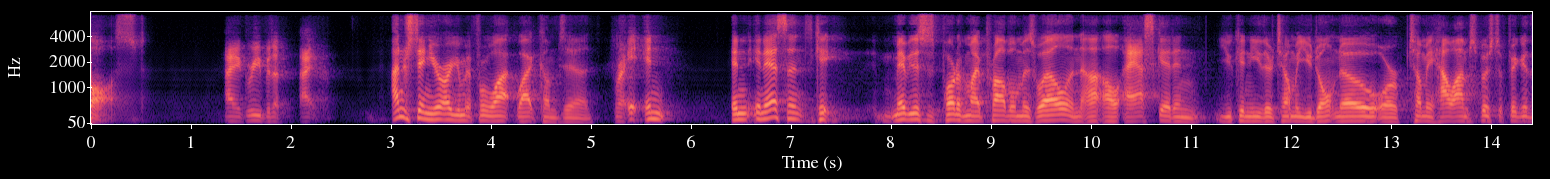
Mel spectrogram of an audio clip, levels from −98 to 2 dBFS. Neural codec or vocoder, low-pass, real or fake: codec, 24 kHz, 0.9 kbps, DualCodec; 7.2 kHz; fake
